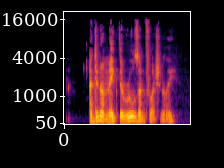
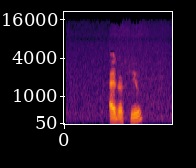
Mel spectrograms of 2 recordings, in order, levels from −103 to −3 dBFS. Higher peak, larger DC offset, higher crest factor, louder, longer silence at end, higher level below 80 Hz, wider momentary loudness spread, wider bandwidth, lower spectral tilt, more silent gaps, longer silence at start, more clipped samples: first, -4 dBFS vs -12 dBFS; neither; about the same, 18 dB vs 20 dB; first, -22 LUFS vs -29 LUFS; second, 0.35 s vs 0.6 s; first, -58 dBFS vs -84 dBFS; first, 13 LU vs 9 LU; about the same, 16 kHz vs 15 kHz; about the same, -6 dB/octave vs -6.5 dB/octave; neither; second, 0.5 s vs 0.9 s; neither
